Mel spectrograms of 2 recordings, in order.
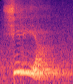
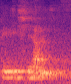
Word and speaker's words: philia: The second word is called philia. Philia means, you spell it P-H-I-L-I-A. Philia. It's not Felicia. It's philia.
